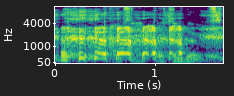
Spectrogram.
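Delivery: high, loud excited shout; squealing with excitement. Real, not acted. Excited shout about the movie.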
